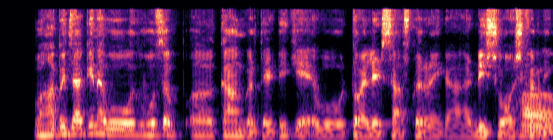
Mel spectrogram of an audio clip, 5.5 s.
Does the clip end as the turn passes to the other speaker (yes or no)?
yes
